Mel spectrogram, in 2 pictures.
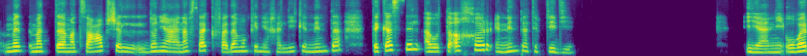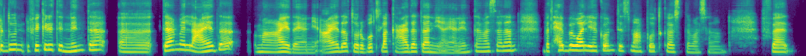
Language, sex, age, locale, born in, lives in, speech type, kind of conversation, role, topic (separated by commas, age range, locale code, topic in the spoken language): Arabic, female, 20-24, ar-EG, Egypt, Egypt, conversation, advice, advisor, ليه مش قادر ألتزم بروتين صباحي ثابت؟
